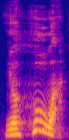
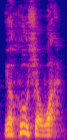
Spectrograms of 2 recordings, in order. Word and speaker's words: Yahuwah: That's spelled Hahuah. It's pronounced Yahuwah, not Yahushua.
